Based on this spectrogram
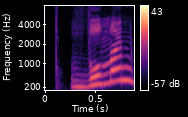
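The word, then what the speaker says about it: women: और जैसे ही ये बहुवचन हुआ हम इसे कहते हैं विमेन, विमेन, ठीक है।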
